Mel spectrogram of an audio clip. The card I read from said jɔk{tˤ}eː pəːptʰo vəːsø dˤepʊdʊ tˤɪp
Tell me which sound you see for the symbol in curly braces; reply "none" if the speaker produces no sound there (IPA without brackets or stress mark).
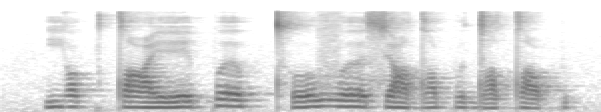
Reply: tˤ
